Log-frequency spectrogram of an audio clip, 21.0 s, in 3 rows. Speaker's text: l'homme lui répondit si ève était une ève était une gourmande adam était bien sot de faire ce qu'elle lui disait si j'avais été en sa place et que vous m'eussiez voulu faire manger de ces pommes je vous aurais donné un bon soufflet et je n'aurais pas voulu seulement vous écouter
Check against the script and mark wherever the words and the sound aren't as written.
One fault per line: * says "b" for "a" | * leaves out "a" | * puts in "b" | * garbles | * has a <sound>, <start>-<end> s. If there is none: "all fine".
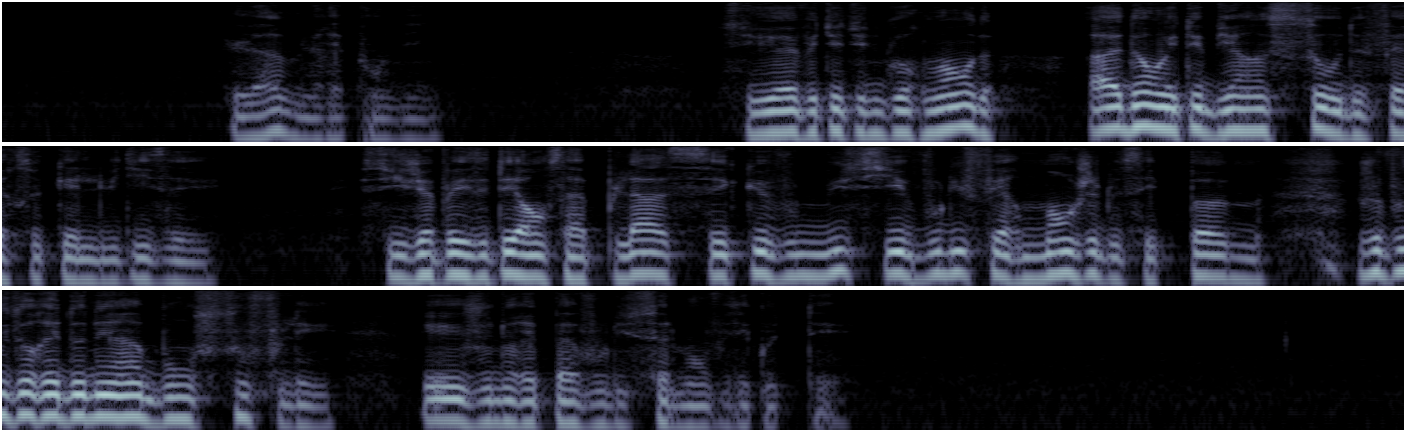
* leaves out "ève était une"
